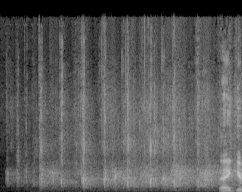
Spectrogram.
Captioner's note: audience applauding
